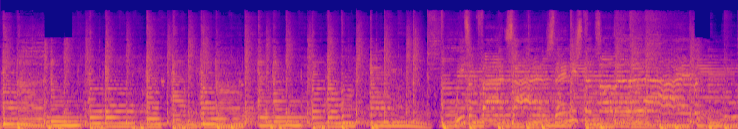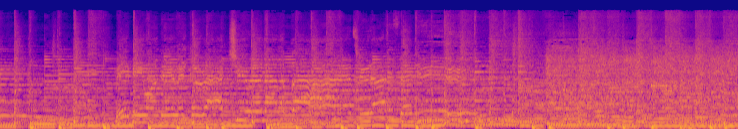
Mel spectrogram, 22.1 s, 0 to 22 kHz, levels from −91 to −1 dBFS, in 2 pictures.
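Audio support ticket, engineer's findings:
Damaged data in a compressed stream, 0.65–0.71 s and 10.41–10.47 s: brief glitch, about 60 ms each. Corrupted bytes in the encoded stream; the decoder misreads those frames, loses sync, then resyncs at the next valid frame header.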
